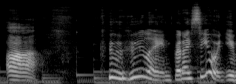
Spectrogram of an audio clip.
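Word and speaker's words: Cú Chulainn: so hard to pronounce i only recently learned how to say kuhulein and even then that's only in one of three gaelic dialects i didn't realize there were three ways to pronounce uh hulane but i see what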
